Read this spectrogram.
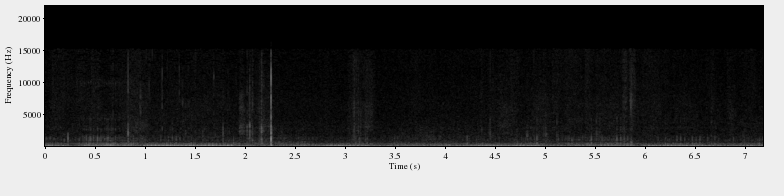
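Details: Low, steady purring from a pet cat, pulsing in alternating breaths about every second and a half, with one sharp tap partway through.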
